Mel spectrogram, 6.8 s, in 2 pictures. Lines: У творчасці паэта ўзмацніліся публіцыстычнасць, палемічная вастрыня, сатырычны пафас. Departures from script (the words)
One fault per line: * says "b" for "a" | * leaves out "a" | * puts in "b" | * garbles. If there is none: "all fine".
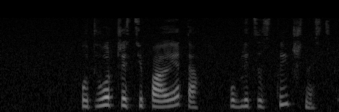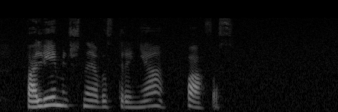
* leaves out "ўзмацніліся"
* leaves out "сатырычны"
